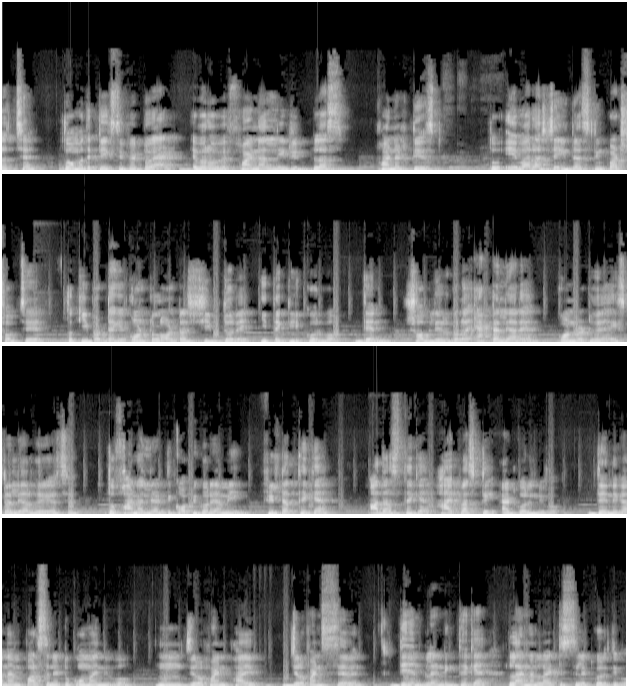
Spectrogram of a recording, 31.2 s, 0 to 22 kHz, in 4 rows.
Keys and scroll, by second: 12.3 ctrl+alt+shift+e, 23.5 space.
